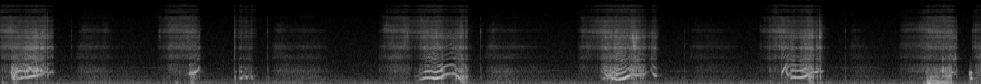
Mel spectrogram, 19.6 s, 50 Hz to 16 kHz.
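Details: Person recording their own sleep noises, wondering whether it is snoring or sleep apnea: loud snores rising and falling in pitch, about 16 a minute, with quiet gaps between; snoring.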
